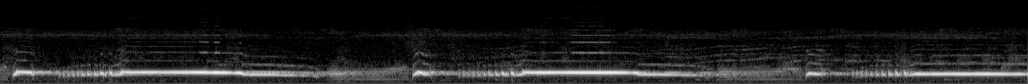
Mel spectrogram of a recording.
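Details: Turtle dove in the pelung style, calling tirelessly: three phrases roughly every four seconds, each opening with rapid rolling pulses and swelling into a long, held coo.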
